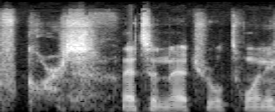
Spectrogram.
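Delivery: disappointed, soft, breathy, near-whispered sigh. Announcing that the player's roll is a natural twenty, sounding disappointed. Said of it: "You sounded disappointed".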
